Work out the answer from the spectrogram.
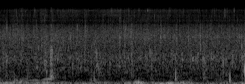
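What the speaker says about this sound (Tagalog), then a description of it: "ang lakas ng ulan" Heavy rain falls steadily as a dense, continuous hiss, with scattered drops pattering nearby and no voices.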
